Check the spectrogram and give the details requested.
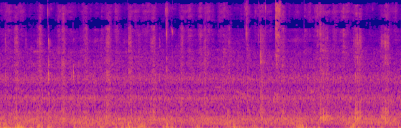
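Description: Close-up mouth noises of someone chewing a piece of asparagus, with scattered small clicks and crunches, over a low background rumble; near the end, fingers scrape and pick food from a metal plate.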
